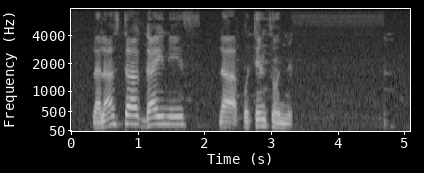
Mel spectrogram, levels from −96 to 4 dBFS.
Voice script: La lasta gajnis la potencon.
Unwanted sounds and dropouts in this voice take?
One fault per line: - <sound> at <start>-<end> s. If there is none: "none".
none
